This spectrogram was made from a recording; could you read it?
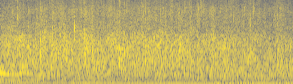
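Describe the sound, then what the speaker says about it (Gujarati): Loud, steady applause from an audience at a Gujarati devotional talk event, a dense wash of clapping that fills the whole stretch without pause. "ખૂબ સુંદર જોરદાર તાળીઓના ગડગડાટથી"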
